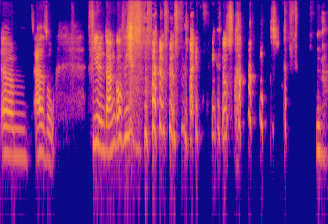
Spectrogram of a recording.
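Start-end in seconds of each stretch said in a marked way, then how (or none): 1.7-6.5 laughing through words, higher pitch. Thanking listeners for asking questions, laughing while talking. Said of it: "Warum lachst du jetzt so?".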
